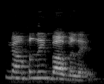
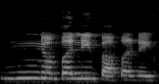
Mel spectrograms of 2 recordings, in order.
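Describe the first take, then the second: First: Said in the usual way. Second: Drawn out slowly, relishing each syllable; slow savouring. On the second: Shown as a demonstration. Repeating the phrase slowly because it is fun to say. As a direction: roll knobbly bobbly slowly round the mouth. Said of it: "really fun to say".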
